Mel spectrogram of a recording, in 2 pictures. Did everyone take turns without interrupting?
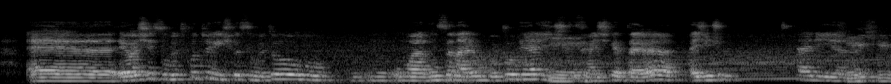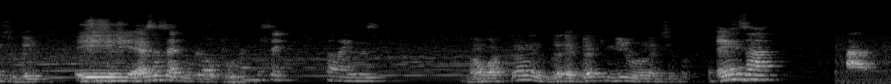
No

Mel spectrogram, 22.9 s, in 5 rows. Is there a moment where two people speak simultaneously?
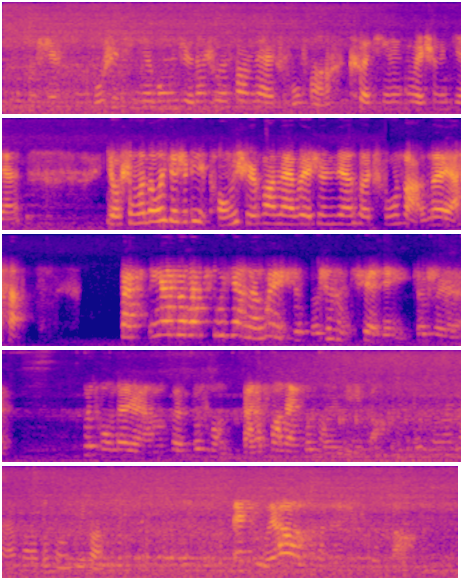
No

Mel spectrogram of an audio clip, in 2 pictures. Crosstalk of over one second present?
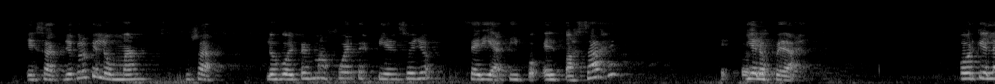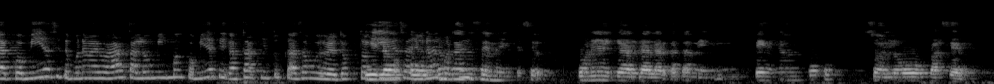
Yes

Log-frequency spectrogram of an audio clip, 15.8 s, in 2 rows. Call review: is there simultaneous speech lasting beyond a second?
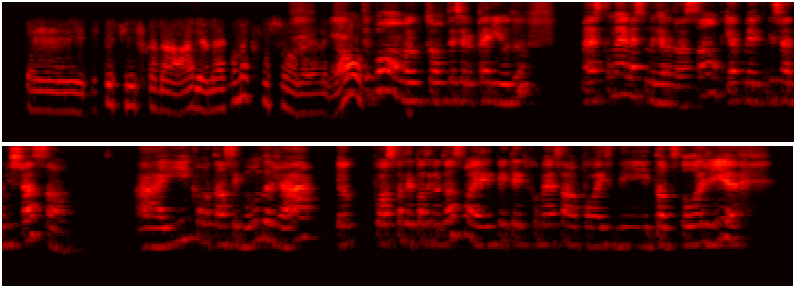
No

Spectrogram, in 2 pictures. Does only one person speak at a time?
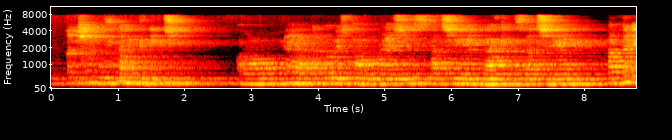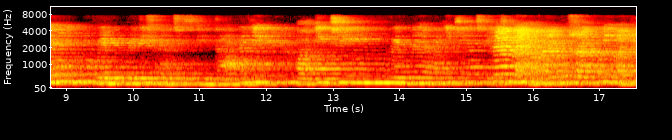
No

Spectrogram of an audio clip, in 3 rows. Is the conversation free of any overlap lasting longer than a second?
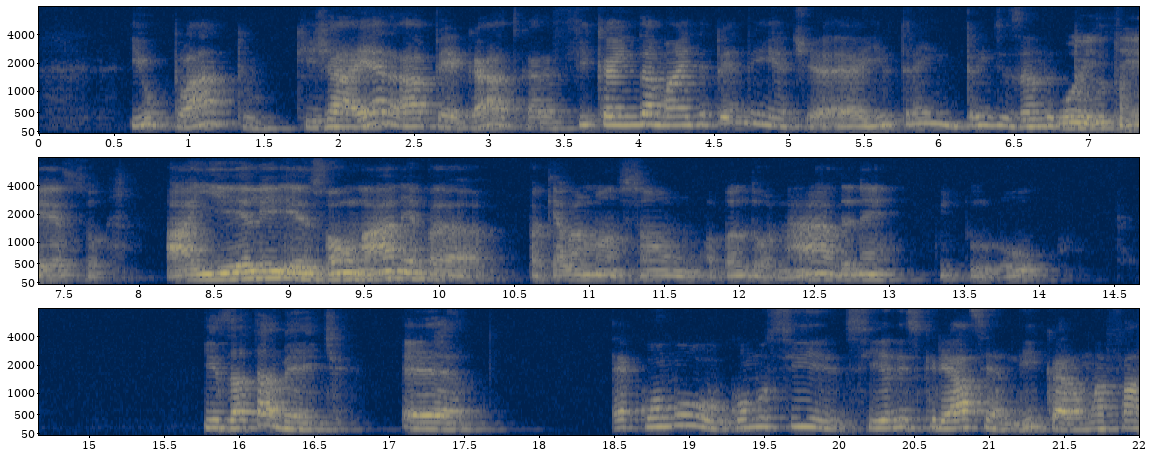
Yes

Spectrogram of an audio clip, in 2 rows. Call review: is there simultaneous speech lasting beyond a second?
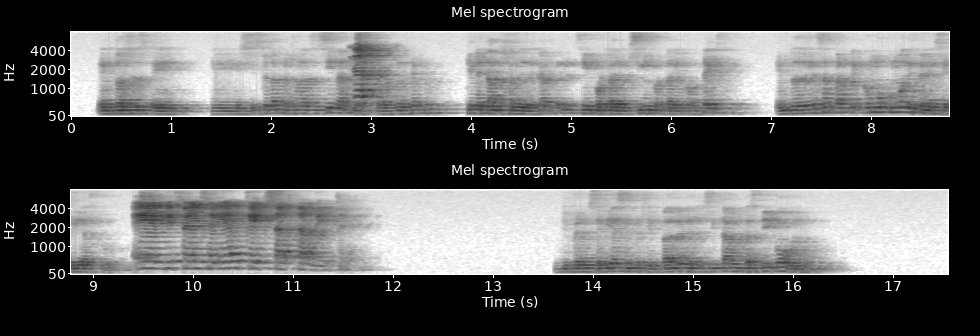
No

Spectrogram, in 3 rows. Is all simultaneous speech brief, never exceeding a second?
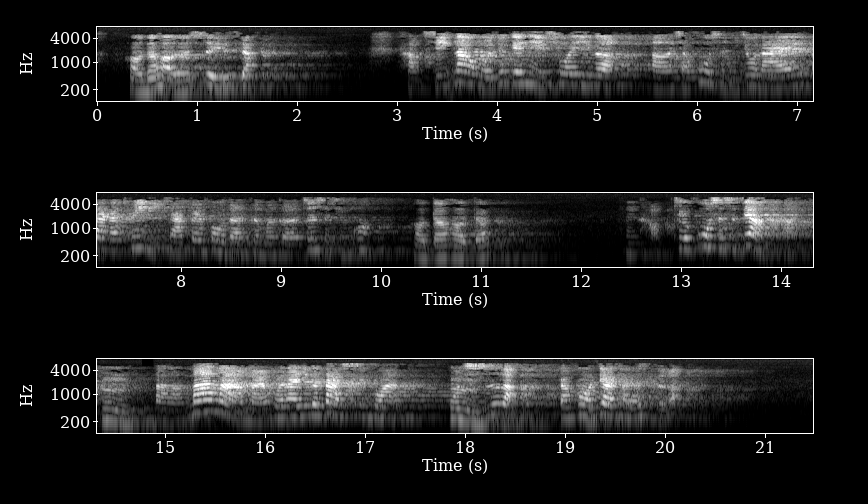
Yes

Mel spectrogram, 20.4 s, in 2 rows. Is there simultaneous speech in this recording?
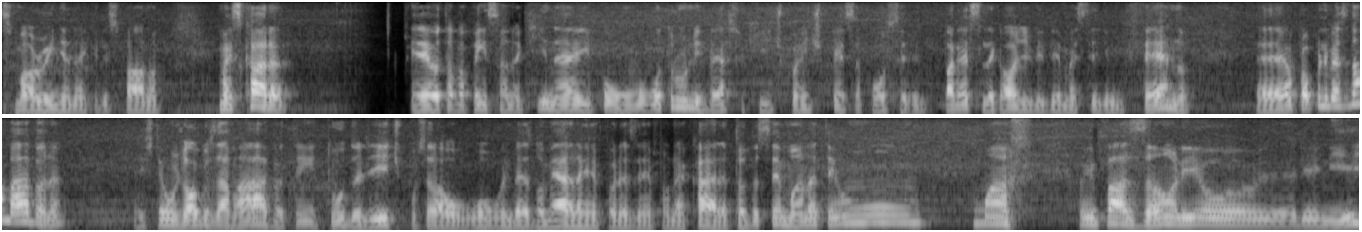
No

